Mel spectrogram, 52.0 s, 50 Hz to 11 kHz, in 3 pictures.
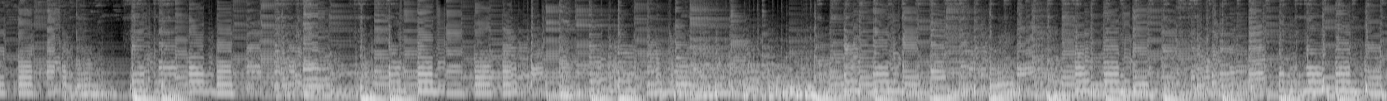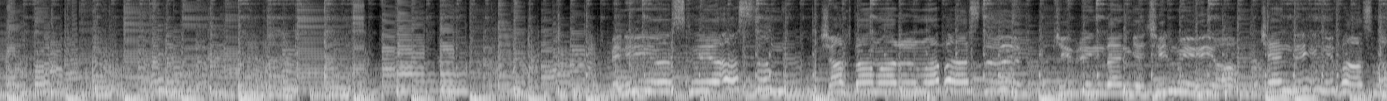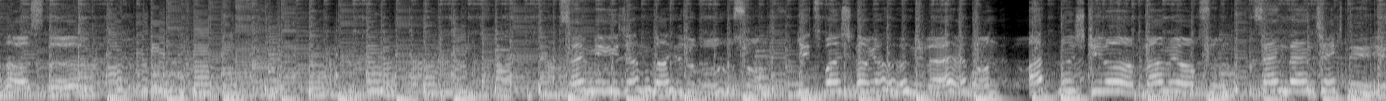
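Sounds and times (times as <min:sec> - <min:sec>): plucked acoustic guitar: 0:00.0 - 0:52.0.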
